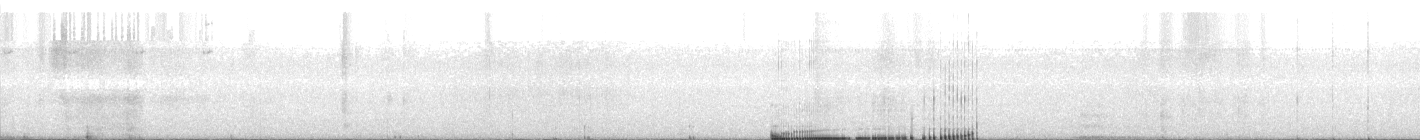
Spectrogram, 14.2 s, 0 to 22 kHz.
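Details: A single loud gurgling stomach growl of about two seconds over quiet room noise, recorded during a 24-hour fast; hunger borborygmi from an empty stomach.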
